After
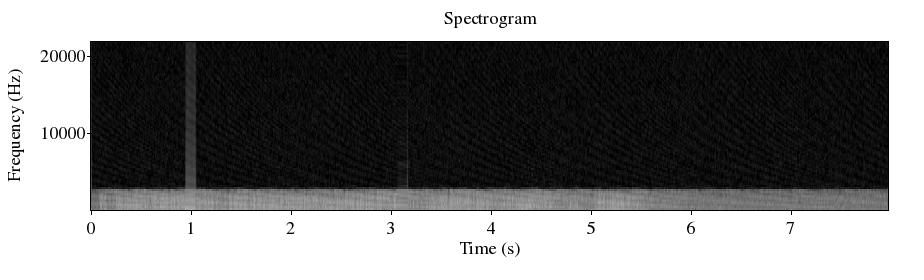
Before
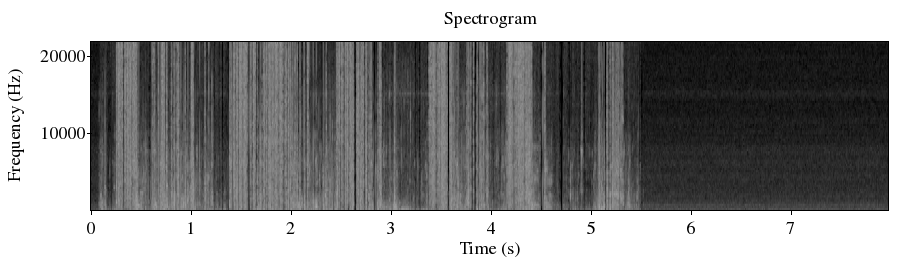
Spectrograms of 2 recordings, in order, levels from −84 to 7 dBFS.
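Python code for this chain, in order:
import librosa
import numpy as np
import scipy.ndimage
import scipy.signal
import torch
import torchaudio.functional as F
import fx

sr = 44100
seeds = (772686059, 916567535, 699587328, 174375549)

y = fx.bin_compress(x, sr, power=0.4)
y = fx.tilt_shelf(y, sr, db=-7.5, hz=770.0)
y = fx.notch(y, sr, hz=620.0, q=12.0)
y = fx.peak_eq(y, sr, hz=fx.line((1.54, 100.0), (2.45, 940.0)), db=-7.5, octaves=0.84, at=(1.54, 2.45), fade=0.02)
y = fx.highpass(y, sr, hz=53.0, slope=6, at=(4.76, 5.23))
y = fx.room_shoebox(y, sr, seeds[0], volume_m3=160.0, walls='hard', distance_m=0.37)
y = fx.freq_invert(y, sr, carrier_hz=2600)
y = fx.quant_dither(y, sr, seeds[1], bits=10, dither='triangular')
y = fx.buffer_glitch(y, sr, at_s=(0.94, 3.06), block=512, repeats=8)
y = fx.comb_cascade(y, sr, direction='falling', hz=0.76)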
